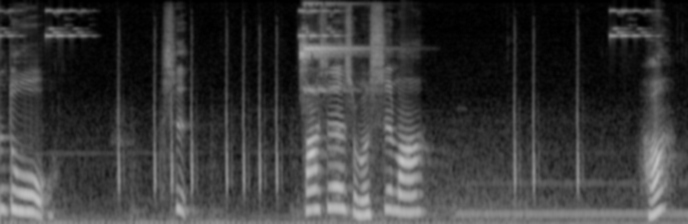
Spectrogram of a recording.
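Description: Short soft blips tick as menu choices change.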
